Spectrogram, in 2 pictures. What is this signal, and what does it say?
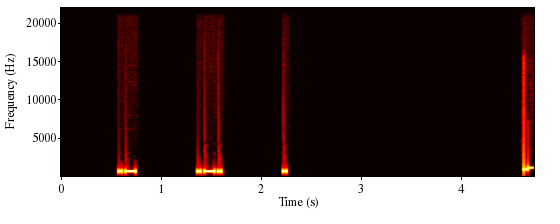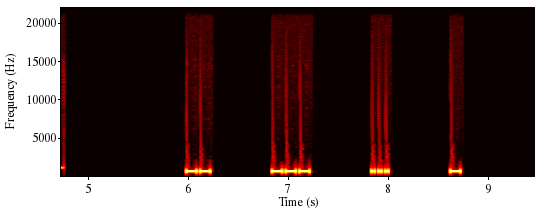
Morse code, heard as a keyed tone, about 36 wpm, spaced as for 12 wpm, 700 Hz. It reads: ARE MOST
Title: 6x Character Spacing - Top 100 Words - 35wpm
